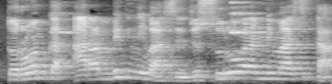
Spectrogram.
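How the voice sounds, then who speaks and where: With a high, animated voice and a slightly fast pace, an exam-prep video host runs through questions and their answers, often repeating points and tossing in rhetorical questions and checks along the way. The recording has an echoey room sound.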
